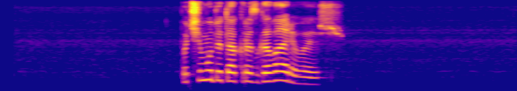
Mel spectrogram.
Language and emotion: Russian, angry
